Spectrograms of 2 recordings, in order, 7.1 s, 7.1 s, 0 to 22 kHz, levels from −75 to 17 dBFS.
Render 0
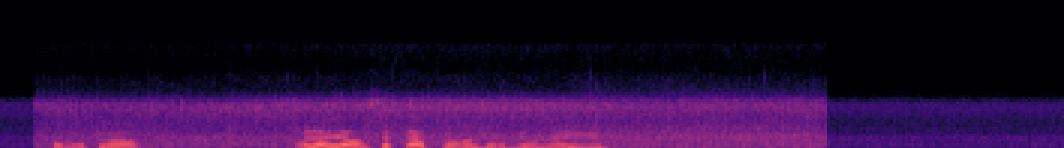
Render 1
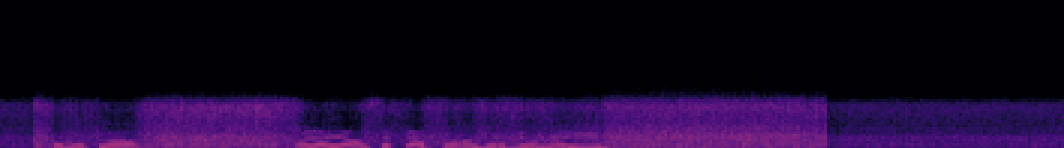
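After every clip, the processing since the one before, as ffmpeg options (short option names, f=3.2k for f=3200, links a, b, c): -af "lowpass=6.4k,areverse,acompressor=threshold=-26dB:ratio=6,areverse,alimiter=level_in=3dB:limit=-24dB:level=0:latency=1:release=200,volume=-3dB"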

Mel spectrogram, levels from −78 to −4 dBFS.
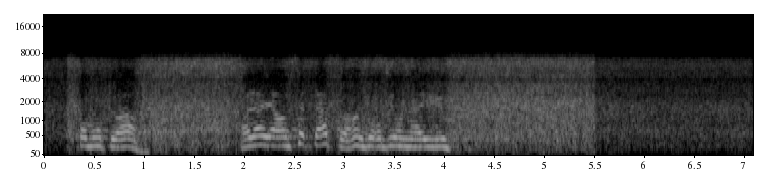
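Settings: -filter_complex "[0:a]asplit=2[a][b];[b]aecho=0:1:210|420|630|840|1050:0.237|0.111|0.0524|0.0246|0.0116[c];[a][c]amix=inputs=2:normalize=0,volume=-2.5dB" -ar 32000 -c:a libspeex -b:a 15k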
